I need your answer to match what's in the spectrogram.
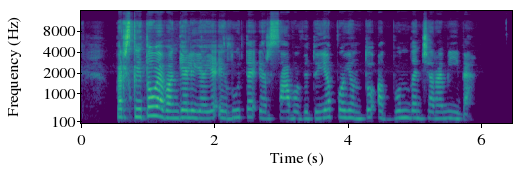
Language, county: Lithuanian, Panevėžys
